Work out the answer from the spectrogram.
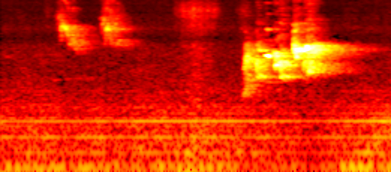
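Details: A wild bulbul gives two thin high chirps, then a loud rich warbling phrase lasting about a second, over a soft steady hum.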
